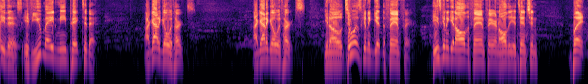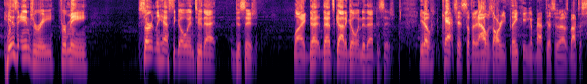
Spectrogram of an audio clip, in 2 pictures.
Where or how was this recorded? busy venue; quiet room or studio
busy venue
